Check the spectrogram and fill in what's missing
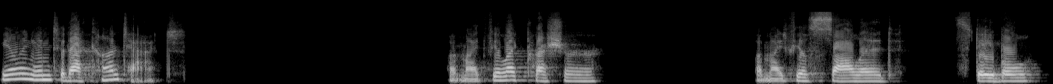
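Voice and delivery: unhurried meditation guidance with long pauses; guided meditation. Real, not acted. Teacher guiding the group to relax into the body, guided meditation. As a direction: ease listeners gently through a body scan, leaving space between phrases.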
